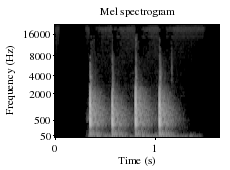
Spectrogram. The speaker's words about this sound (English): He knocked on the door.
